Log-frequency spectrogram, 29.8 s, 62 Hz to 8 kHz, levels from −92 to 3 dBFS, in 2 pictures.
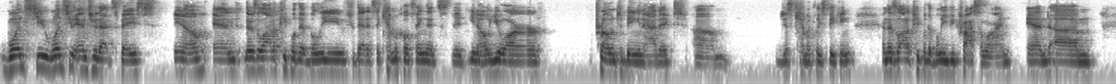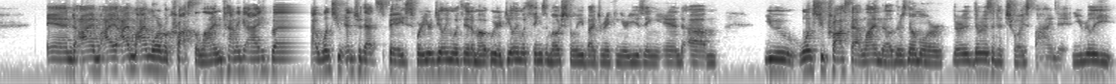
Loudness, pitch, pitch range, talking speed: -18 LUFS, 120 Hz, 110-130 Hz, 220 wpm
